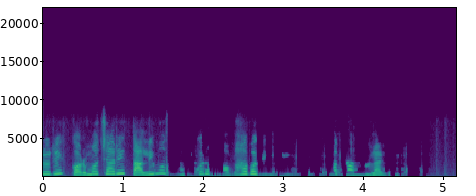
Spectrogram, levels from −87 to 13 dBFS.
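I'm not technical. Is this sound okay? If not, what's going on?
No. The echo canceller likely left in some of the far end's voice. That's the other side's voice leaking through, faint, at 1.54–1.78, 2.06–2.37, 2.94–4.02 and 4.48–4.76 seconds.

When both sides talked at once, the canceller likely turned everything down. That's speech suppressed in double talk: the main voice nearly vanishes at 1.56–2.35, 2.58–3.09 and 3.56–4.47 seconds.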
